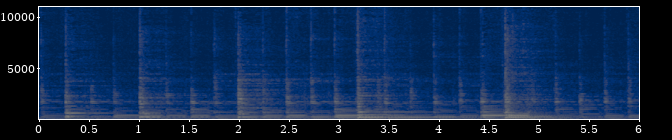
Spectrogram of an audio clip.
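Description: Cello with electronics: pitched cello notes with sharp attacks about once a second, some closer together, layered over a sustained low bass.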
